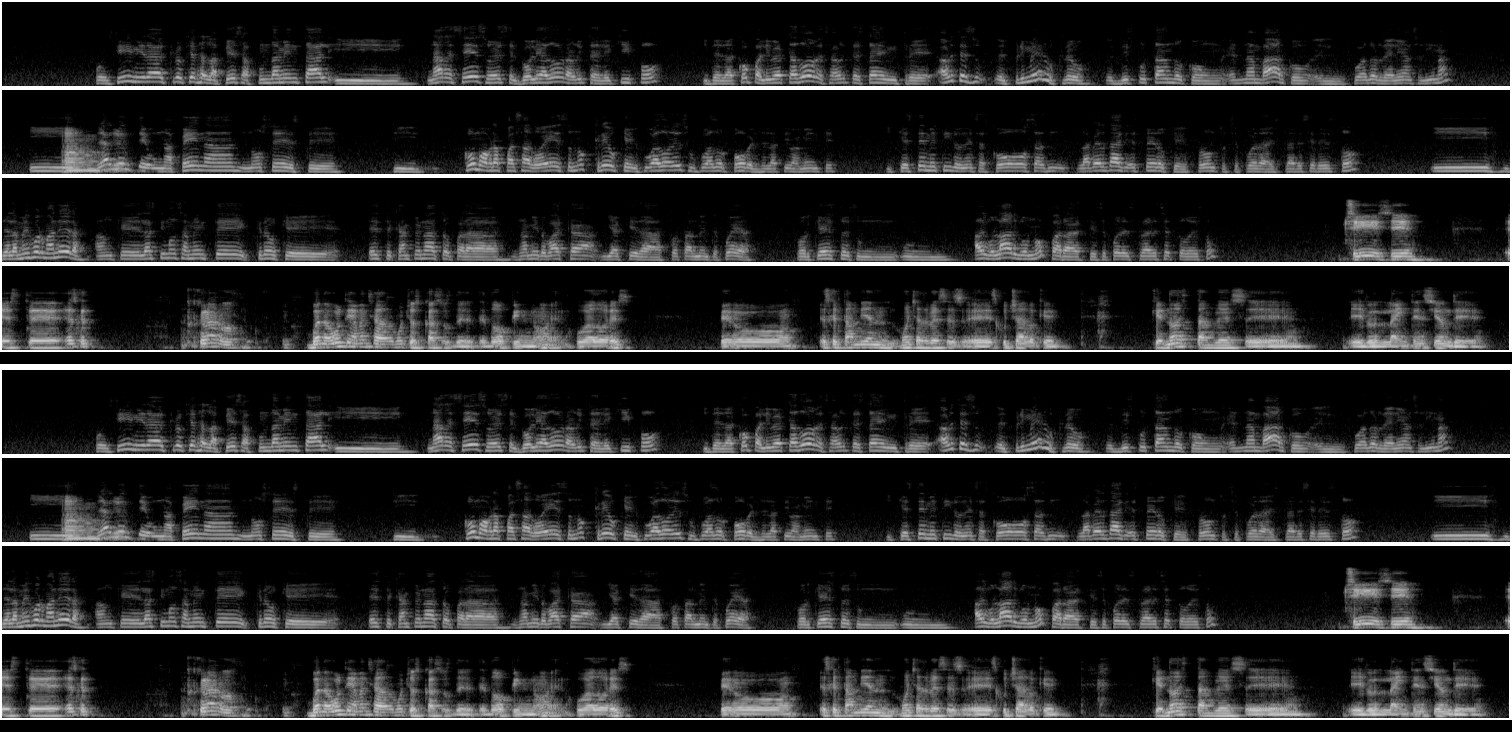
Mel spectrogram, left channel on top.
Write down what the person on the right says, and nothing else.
Ah,
yeah.
Sí, sí. Este, es que, claro, bueno, últimamente se han dado muchos casos de, de doping, ¿no? En jugadores Pero es que también muchas veces eh, he escuchado que, que no es tal vez eh, eh, la, la intención de,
